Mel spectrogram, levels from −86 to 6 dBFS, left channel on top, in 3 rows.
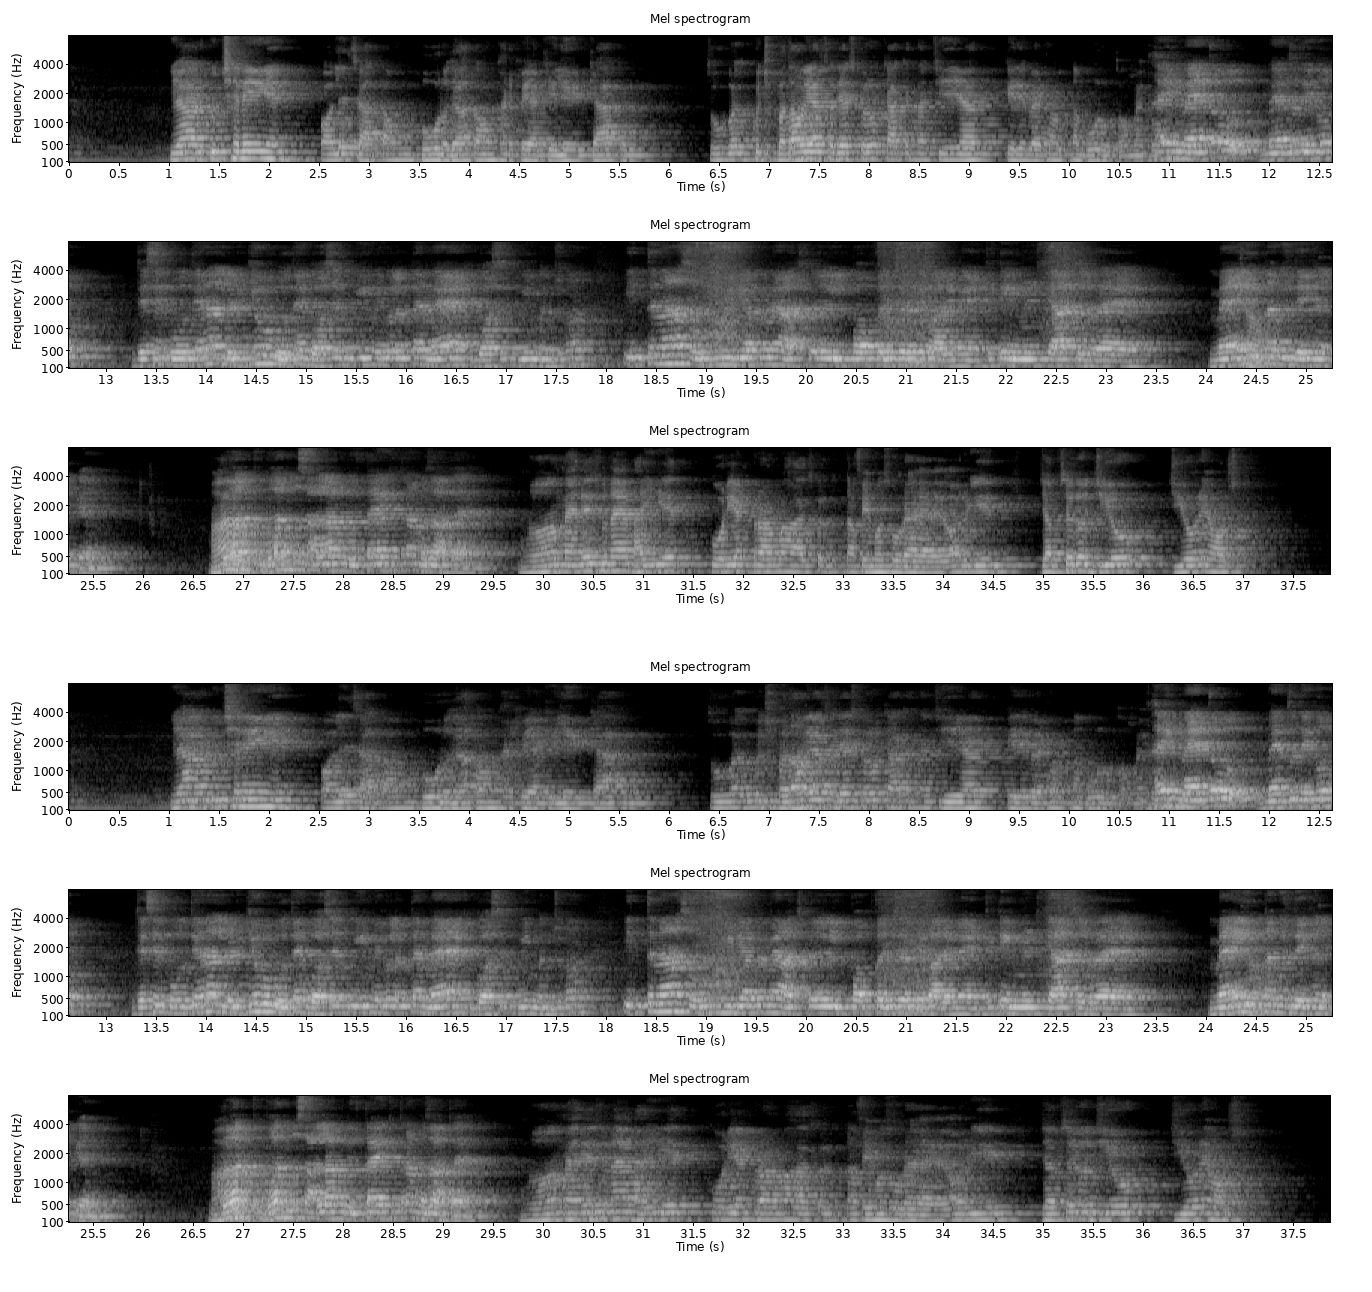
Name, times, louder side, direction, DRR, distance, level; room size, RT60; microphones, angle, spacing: voice 1, 1.0-2.2 2.5-5.7 6.4-9.1 9.4-10.9 24.4-24.6 26.7-27.1 29.8-31.4 31.7-34.6 35.0-35.9 36.3-37.0, left 3 dB, 85° left, 2 dB, 0.4 m, -27 dB
voice 2, 10.8-12.8 13.3-17.8 18.2-23.3 24.0-25.6 26.7-29.3, right 1 dB, 85° right, -6 dB, 0.5 m, -23 dB
sound 1, 17.9-18.2 18.5-20.3 20.6-21.3 21.6-23.0 23.4-23.5, left 1 dB, 70° left, 0.9 m, -38 dB
4.3 x 2.5 x 2.5 m, 1.2 s
head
